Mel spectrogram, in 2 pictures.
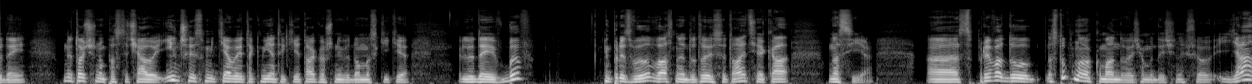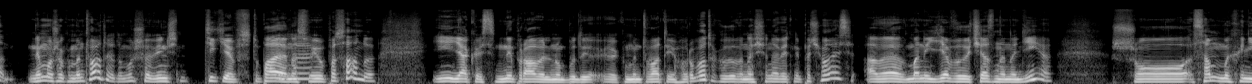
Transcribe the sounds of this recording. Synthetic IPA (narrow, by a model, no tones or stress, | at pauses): d̪ɛjmɔnɪt̪ɔt͡ʃnɔpɔst̪ɐt͡ʃɑlˠɪʔinʃɔjismʲitʲːɛʋɪjt̪ɐkmʲijɛt̪ɪkʲit̪ɑkɔʒneʋʲɪd̪ɔmɔskʲilʲkɪ | lʲʊd̪ɛjwbɪw | ipɾɪzʋɪlˠɔʋlˠɑsnɛd̪ɔt̪ɔjisɪt̪ʊɑt͡sʲijːjɐkɑnɑsjɛ̰ | spɾɪʋɔd̪ʊnɐst̪upnɔɦɔkɔmɑnd̪ʊʋɐt͡ʃɐmed̪ɪt͡ʃnɪxsɪlˠjanɛmɔʒʊkɔment̪ʊʋɑt̪ɪt̪ɔmuʃt͡ʃɔʋʲintʲikʲɪʋst̪ʊpɑjɛnɐsʋɔjupɔsɑd̪ʊijakɔsʲnɛpɾɑʋɪlʲnɔbud̪ɛkɔment̪ʊʋɑt̪ɪjɔɦɔɾɔbɔt̪ʊkɔlˠɪʋɔnɑʃt͡ʃɛnɑʋʲitʲnɛpɐt͡ʃɪlˠasʲɐlˠɛwmɛnɛjɛʋelˠɪt͡ʃɛznɐnɐdʲijɐ | ʃt͡ʃɔsɑmːexɐnʲi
